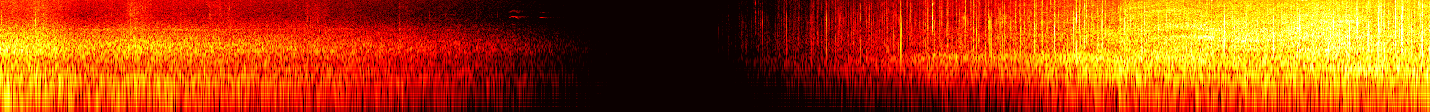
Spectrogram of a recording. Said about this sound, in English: Well, the rain that was predicted is here now. I just went inside.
